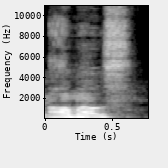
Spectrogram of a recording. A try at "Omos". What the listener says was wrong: Omos sounds so much better than almost. Sounds like you're saying almost.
